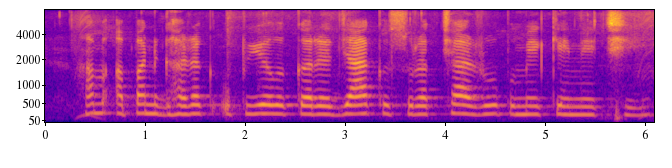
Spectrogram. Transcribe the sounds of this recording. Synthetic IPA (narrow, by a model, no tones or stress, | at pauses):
həməpənɡʱəɾəkṵpjoɡkəɾed͡ʒaksuɾək̚t͡ʃʰaɾupmekenet͡ʃʰi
